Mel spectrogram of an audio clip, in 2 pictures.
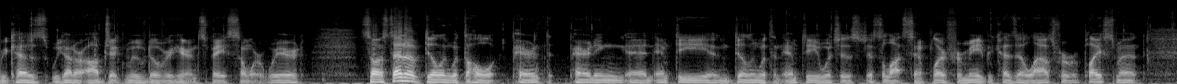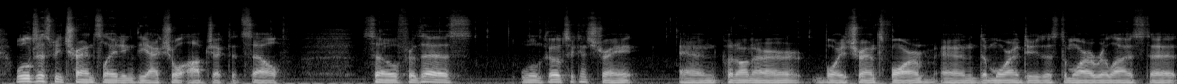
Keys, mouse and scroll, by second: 0.1 g, 0.2 click, 0.5 click, 0.7 scroll down 1, 1.0 shift+middle click, 2.1 click, 3.7 middle click, 3.8 scroll down 1, 5.6 middle click, 7.4 middle click, 8.1 shift+middle click, 8.5-11.4 shift+middle drag, 11.0 click, 11.4 shift+middle click, 14.4 click, 15.4 click, 23.1 click.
